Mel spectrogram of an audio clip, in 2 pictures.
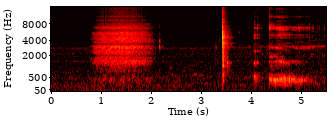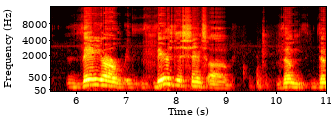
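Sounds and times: man's quiet throat sound: 0:04.0 - 0:05.3
man speaking: 0:05.8 - 0:09.2, 0:10.0 - 0:11.0.

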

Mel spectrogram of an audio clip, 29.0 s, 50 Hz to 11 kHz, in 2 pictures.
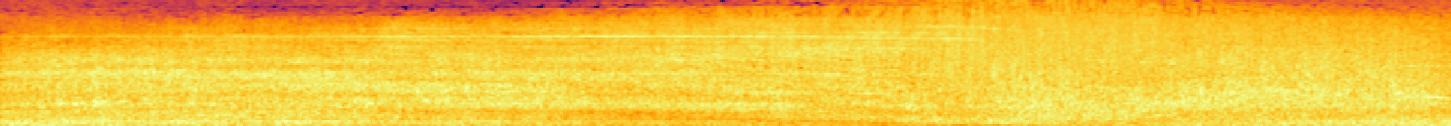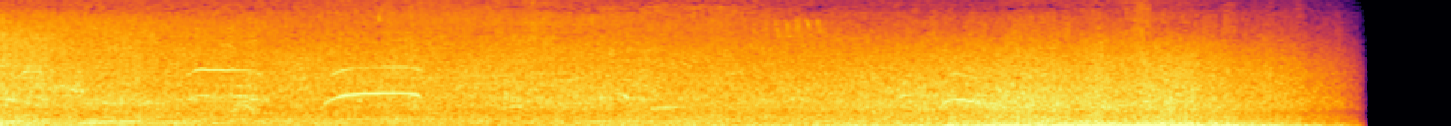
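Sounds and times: jet airplane passing overhead: 0:00.0 - 0:28.1.

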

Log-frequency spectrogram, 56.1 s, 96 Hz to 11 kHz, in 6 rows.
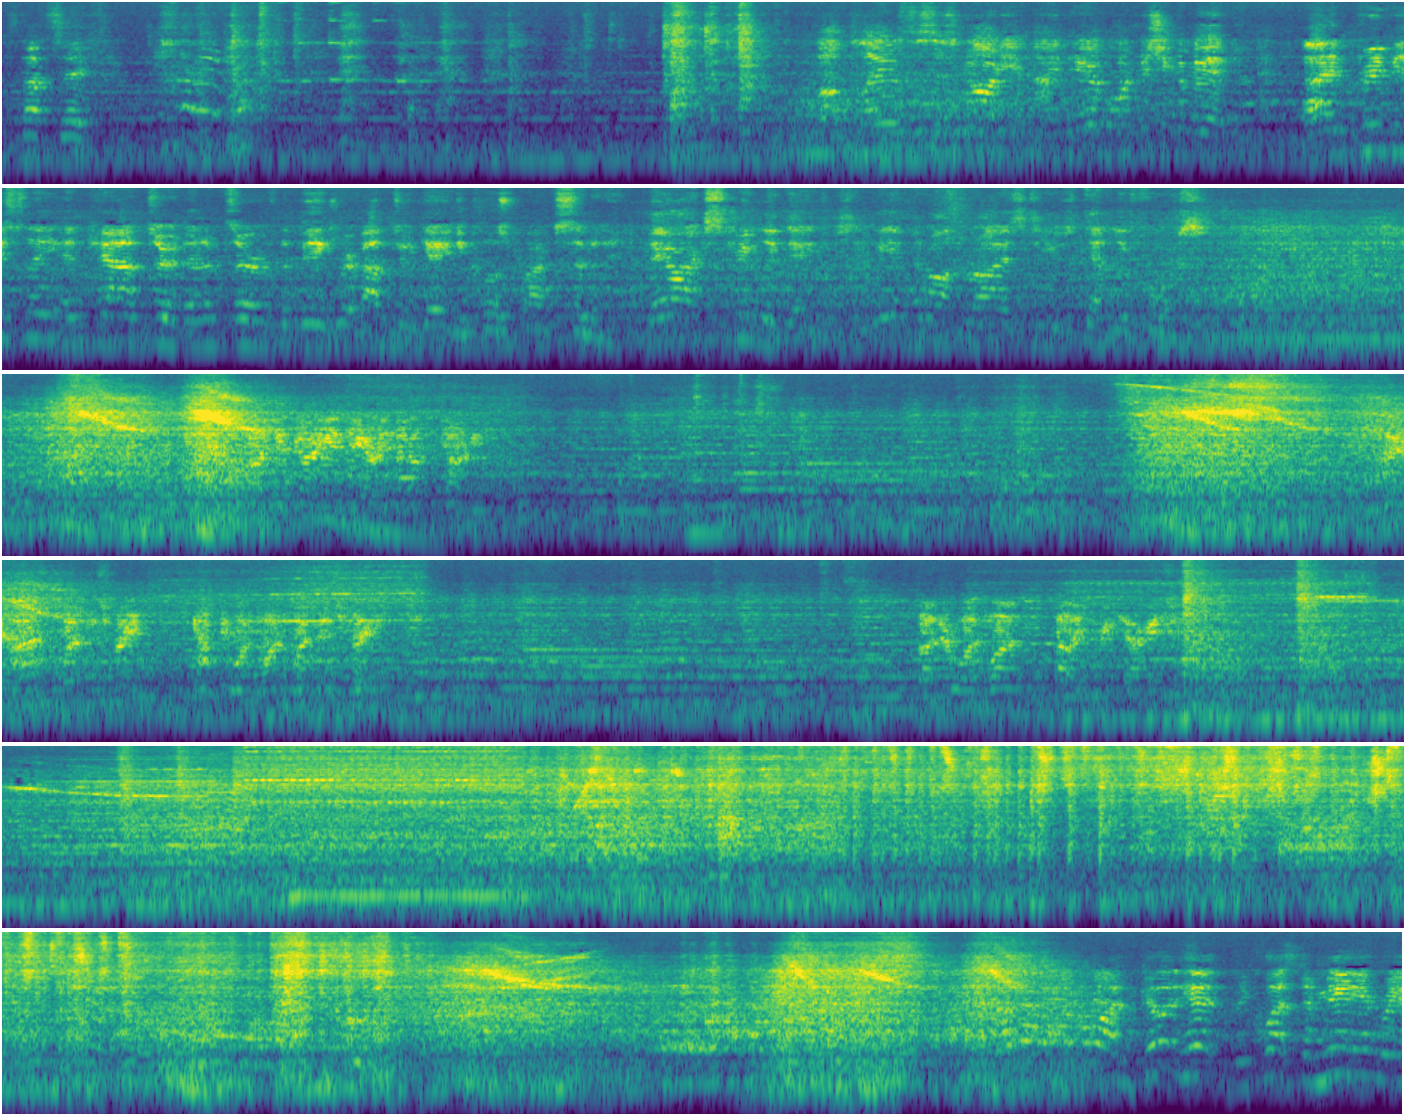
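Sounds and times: action film music: 0:00.0 - 0:54.6
jet aircraft passing low: 0:24.9 - 0:31.1
crashes and impacts: 0:40.7 - 0:53.9.

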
